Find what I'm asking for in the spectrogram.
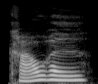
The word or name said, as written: kragerede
